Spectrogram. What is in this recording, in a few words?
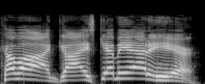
call for rescue, survivor voice; gambler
